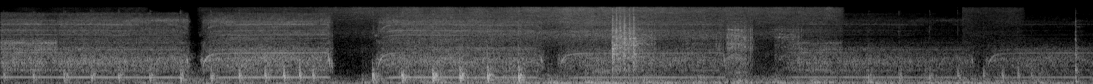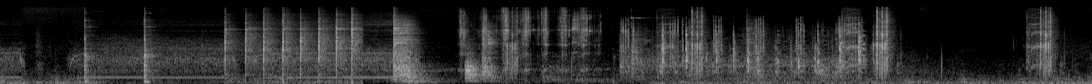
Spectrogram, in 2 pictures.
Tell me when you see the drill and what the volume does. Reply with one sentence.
You can hear the drill from 0.0 to 21.6 s, getting quieter then louder.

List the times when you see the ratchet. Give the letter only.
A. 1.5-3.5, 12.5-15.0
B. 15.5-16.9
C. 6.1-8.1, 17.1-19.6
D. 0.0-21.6
C.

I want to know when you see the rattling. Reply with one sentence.
The rattling can be heard from 15.5 to 16.9 s.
